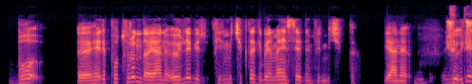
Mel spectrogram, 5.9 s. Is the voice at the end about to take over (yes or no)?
no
